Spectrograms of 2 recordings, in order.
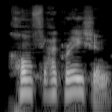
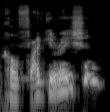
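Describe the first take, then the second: First: Said in the usual way. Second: Conflagration with a stray "yuh" after "flag"; mispronounced with added U. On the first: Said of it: "I say conflag-, conflagration wrong". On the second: Shown as a demonstration. Streamer testing a word they say wrong, Conflagration with an extra U. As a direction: try Conflagration softly, a U slipped in, questioning. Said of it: "There's no U".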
